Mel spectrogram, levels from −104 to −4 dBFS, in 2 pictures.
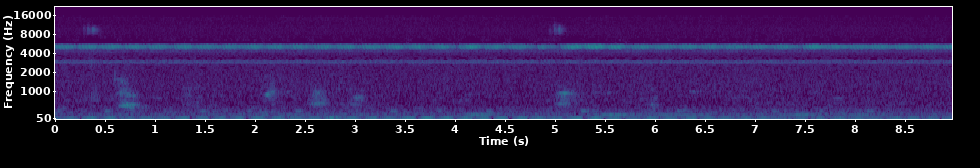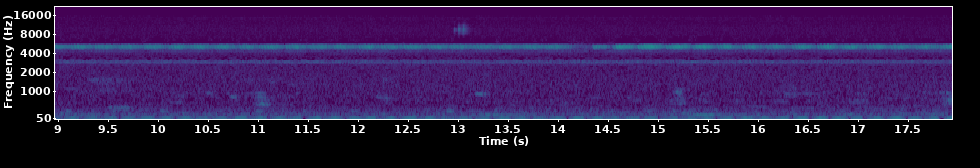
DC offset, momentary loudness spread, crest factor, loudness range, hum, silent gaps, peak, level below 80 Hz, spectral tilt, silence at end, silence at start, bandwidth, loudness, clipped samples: under 0.1%; 6 LU; 20 dB; 3 LU; none; none; -42 dBFS; -74 dBFS; -2 dB/octave; 0 s; 0 s; 16 kHz; -58 LUFS; under 0.1%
